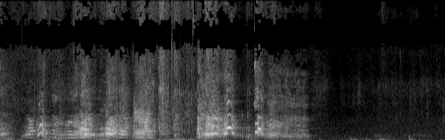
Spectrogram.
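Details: Two Alaskan Malamute puppies, brother and sister, wrestling roughly outdoors on sunny grass: a burst of noisy, wavering growls, yips and whiny vocal squabbling for about four seconds, then quieter scuffling.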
